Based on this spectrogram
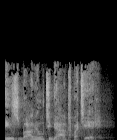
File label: deny, ru; dota2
